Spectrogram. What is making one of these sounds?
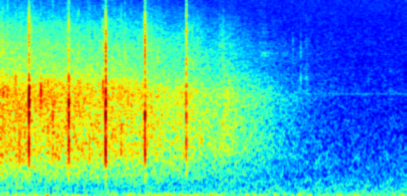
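An audience applauds, then the clapping fades away.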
